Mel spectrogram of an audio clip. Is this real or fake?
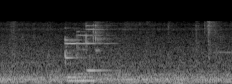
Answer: real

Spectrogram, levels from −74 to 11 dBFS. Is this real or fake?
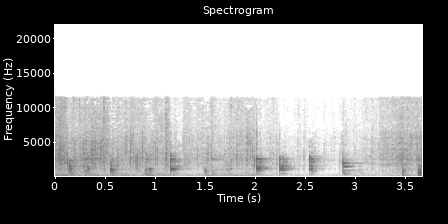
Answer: real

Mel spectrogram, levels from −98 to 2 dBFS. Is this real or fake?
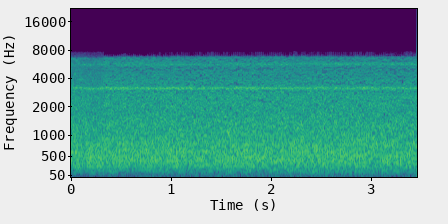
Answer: fake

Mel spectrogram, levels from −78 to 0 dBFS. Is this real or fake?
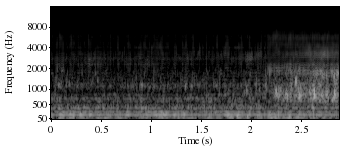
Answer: fake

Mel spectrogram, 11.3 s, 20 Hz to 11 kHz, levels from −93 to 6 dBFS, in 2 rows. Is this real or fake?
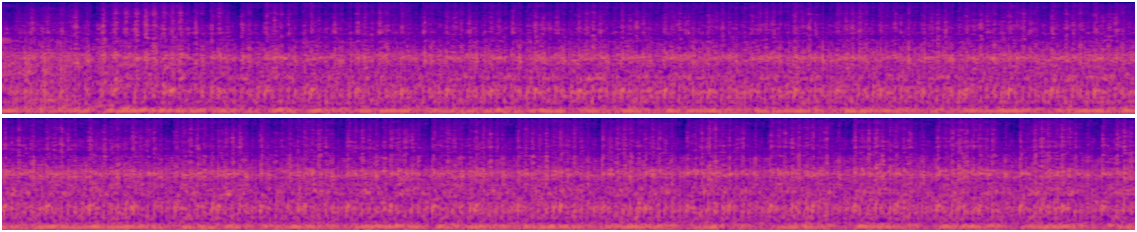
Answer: fake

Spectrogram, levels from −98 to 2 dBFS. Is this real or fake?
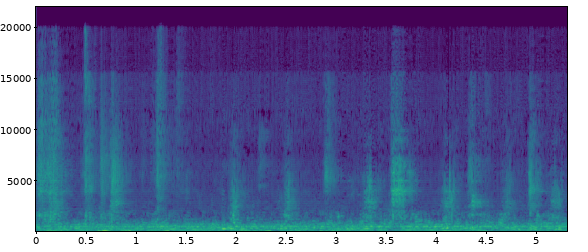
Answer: fake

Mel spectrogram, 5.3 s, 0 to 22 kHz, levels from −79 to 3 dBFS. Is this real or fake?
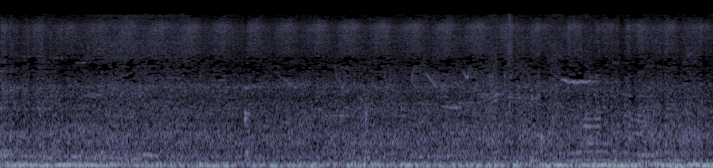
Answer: real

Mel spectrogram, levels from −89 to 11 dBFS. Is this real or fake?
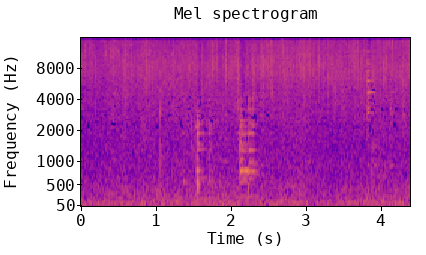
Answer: real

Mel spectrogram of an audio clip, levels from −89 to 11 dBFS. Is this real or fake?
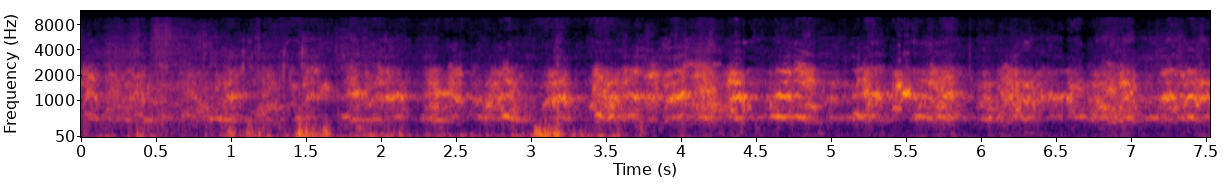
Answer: fake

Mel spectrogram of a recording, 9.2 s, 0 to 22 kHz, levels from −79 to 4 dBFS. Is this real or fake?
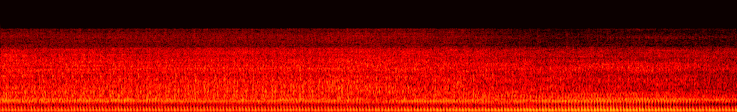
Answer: real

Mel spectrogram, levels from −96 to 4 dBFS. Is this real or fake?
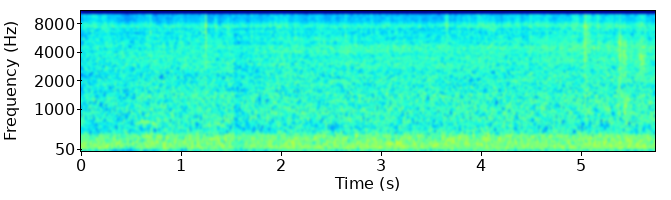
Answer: fake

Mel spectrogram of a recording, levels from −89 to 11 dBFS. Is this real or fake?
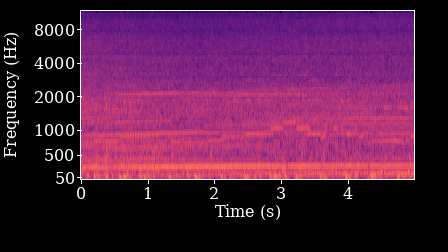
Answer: real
